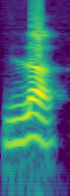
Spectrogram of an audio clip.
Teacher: ल जो होता है आपका वो दंत ध्वनि है, जो हमारी जीभ है इसको बोलते समय दांतों को टच करती है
